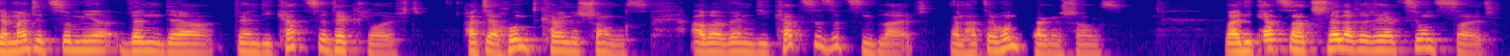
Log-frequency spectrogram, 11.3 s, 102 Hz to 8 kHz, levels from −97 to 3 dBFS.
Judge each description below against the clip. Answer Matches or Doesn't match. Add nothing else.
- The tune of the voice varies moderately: Matches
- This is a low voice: Doesn't match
